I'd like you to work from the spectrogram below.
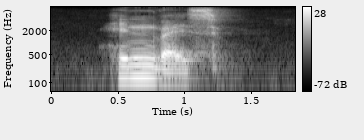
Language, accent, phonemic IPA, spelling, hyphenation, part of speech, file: German, Austria, /ˈhɪnvaɪ̯s/, Hinweis, Hin‧weis, noun, De-at-Hinweis.ogg
- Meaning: 1. hint; clue; pointer; an act or thing which makes someone aware of something 2. evidence, cue 3. advice, instruction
